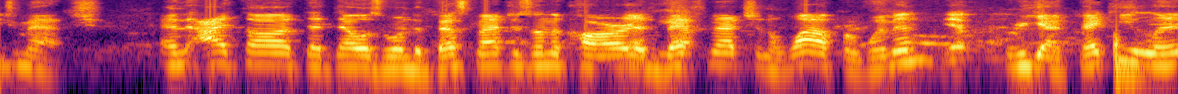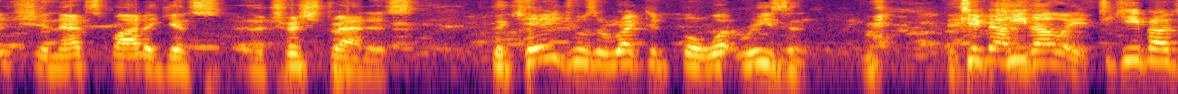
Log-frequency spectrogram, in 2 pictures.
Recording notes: live from Starrcast in Chicago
